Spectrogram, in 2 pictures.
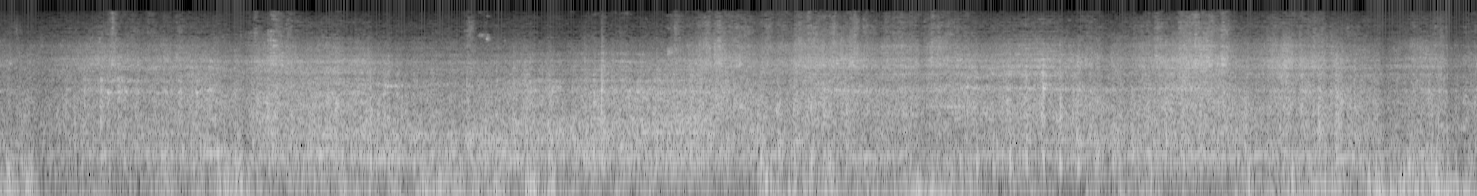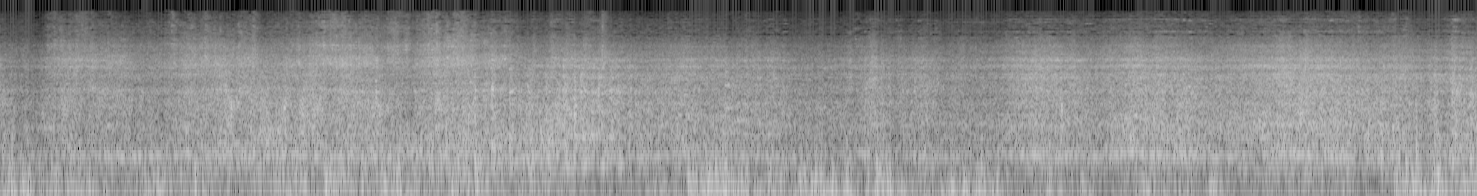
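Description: A train passing close by for a long stretch, its wheels clattering over the rail joints with the steady rumble of the cars, and a little wheel squeal.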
